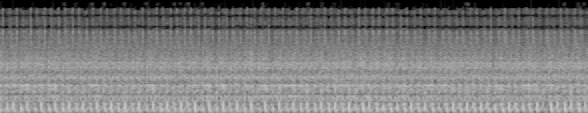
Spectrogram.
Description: It’s a little rattly but doesn’t sound as bad in person.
